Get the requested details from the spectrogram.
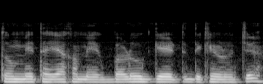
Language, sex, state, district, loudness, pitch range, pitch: Garhwali, male, Uttarakhand, Tehri Garhwal, -14 LUFS, 120-125 Hz, 120 Hz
